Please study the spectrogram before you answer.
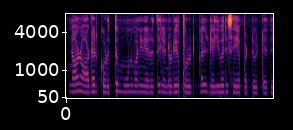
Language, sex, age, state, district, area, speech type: Tamil, female, 30-45, Tamil Nadu, Ariyalur, rural, read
